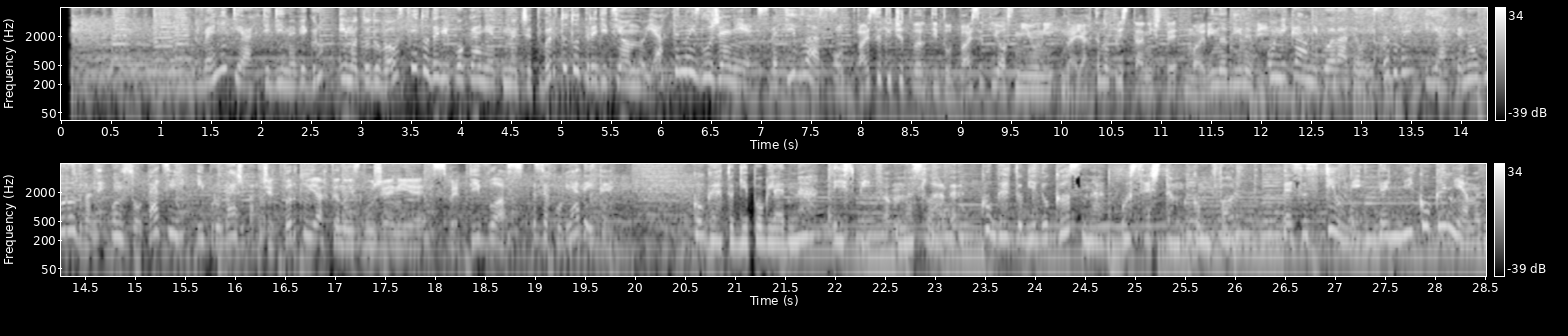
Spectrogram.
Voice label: Bulgarian Commercials

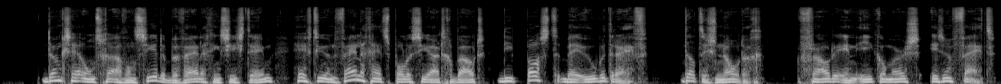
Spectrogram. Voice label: Dutch Corporate

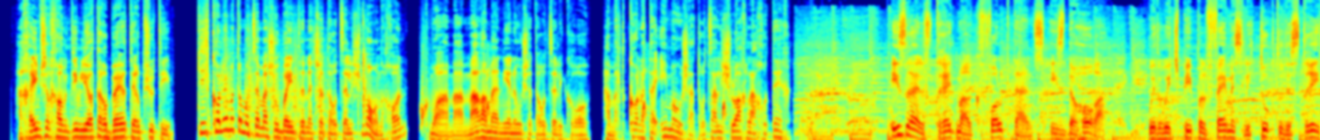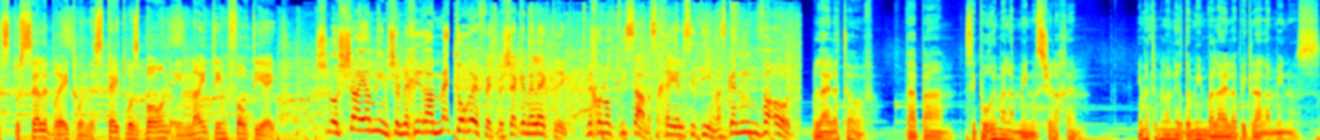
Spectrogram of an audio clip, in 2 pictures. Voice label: Hebrew General

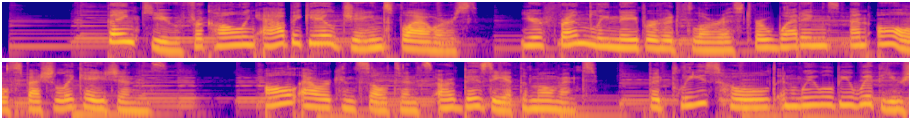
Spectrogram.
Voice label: phone IVR

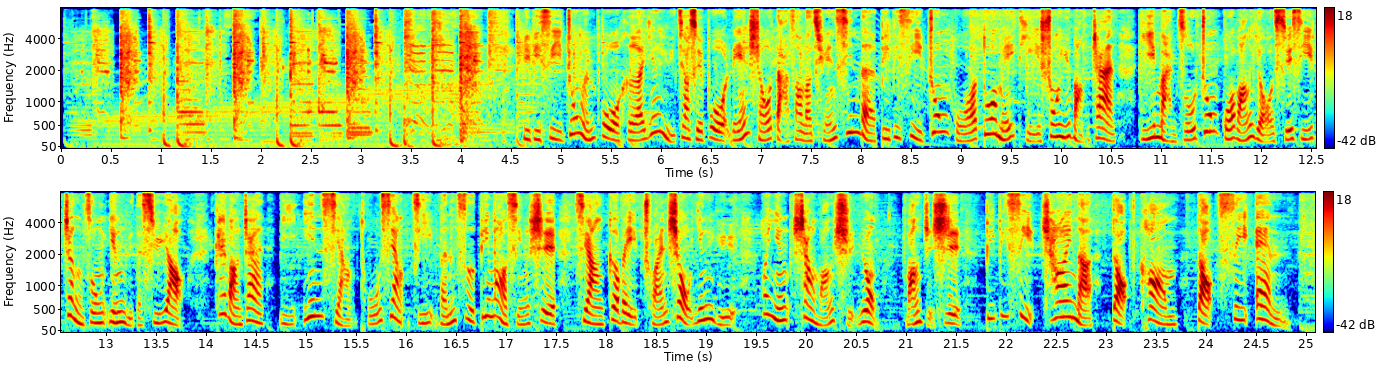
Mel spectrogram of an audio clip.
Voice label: Chinese Mandarin

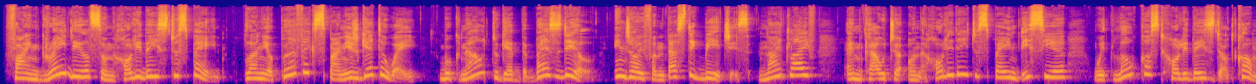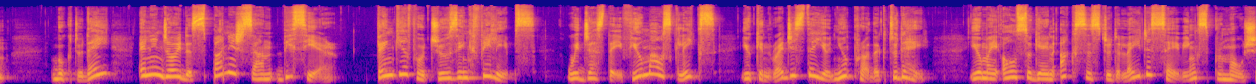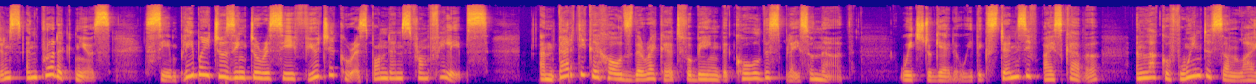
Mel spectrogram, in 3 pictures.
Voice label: Bulgarian English Accented

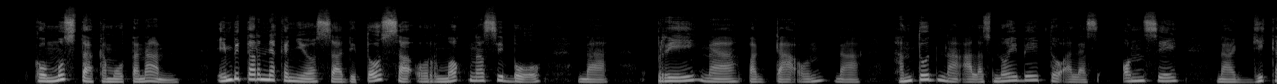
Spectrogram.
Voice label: Cebuano General

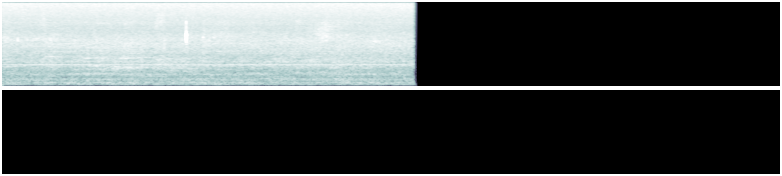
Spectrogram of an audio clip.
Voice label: English with Greek accent

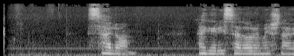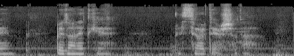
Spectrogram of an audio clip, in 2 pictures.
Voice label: Dari General; GoLocalise

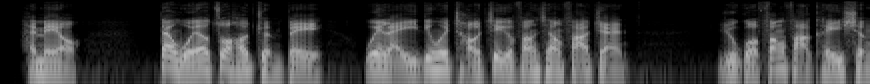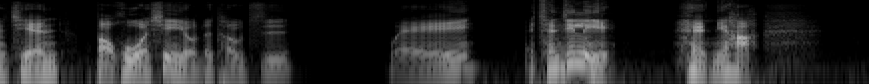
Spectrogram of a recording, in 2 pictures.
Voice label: Chinese Mandarin Characters

